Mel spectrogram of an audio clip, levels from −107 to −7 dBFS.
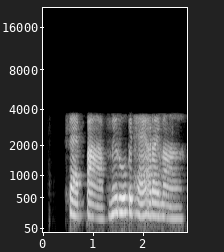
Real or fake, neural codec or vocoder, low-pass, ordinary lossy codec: real; none; 3.6 kHz; AAC, 16 kbps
